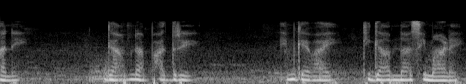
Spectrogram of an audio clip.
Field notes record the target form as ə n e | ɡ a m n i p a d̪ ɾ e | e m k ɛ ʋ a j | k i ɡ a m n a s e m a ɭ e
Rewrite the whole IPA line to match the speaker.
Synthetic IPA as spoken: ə n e | ɡ a m n a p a d̪ ɾ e | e m k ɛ ʋ a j | k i ɡ a m n a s i m a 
